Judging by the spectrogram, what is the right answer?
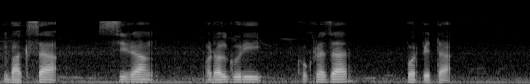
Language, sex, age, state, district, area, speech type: Bodo, male, 18-30, Assam, Baksa, rural, spontaneous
